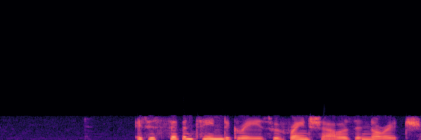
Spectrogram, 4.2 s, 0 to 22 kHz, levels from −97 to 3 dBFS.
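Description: At 1.11 to 1.13 s and again at 3.58 to 3.62 s, packet loss with pitch repetition bridges 20 ms and then 40 ms gaps, which fits losing two and then four 10 ms packets. The receiver loops the last pitch period and fades it, so each gap sounds like a briefly held, buzzy tone, longer at 3.58 s. A waveform shows identical repeating cycles shrinking in level. A spectrogram shows frozen, flat harmonic lines within the 150 Hz to 3.4 kHz telephone band.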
